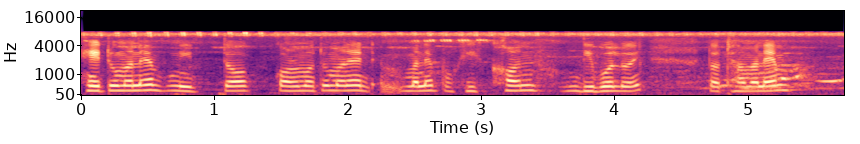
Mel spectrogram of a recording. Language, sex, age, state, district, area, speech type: Assamese, female, 18-30, Assam, Lakhimpur, rural, spontaneous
